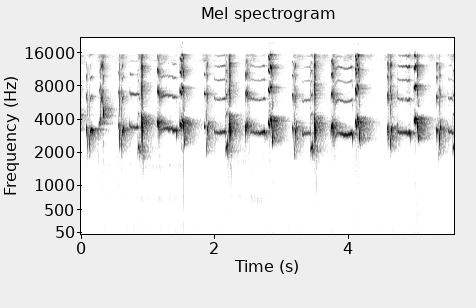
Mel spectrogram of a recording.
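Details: Repetitive 'isian' phrase of a white-rumped shama, used as a master for training other birds. Sharp, piercing, downward-slurred whistled notes repeat regularly about twice a second over faint low background noise.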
